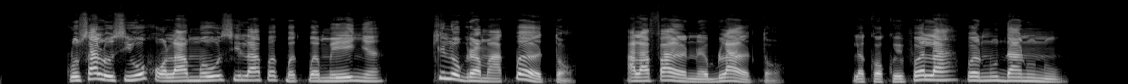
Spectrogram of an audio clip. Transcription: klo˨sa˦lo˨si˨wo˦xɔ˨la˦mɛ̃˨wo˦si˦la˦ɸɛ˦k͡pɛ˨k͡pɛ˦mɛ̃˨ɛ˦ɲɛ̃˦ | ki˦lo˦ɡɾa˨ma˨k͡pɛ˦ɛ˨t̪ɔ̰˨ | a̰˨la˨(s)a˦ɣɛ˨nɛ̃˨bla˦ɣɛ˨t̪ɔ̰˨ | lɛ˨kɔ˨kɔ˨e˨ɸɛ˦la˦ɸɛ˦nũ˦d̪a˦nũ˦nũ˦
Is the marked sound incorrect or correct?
incorrect: f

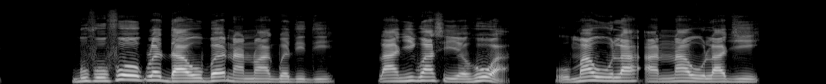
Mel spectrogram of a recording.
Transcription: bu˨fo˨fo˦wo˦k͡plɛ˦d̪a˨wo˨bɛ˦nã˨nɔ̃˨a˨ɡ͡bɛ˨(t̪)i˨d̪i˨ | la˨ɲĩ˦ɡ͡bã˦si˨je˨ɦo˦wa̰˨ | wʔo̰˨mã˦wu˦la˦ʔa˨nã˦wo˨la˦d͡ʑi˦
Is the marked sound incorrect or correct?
incorrect: d̪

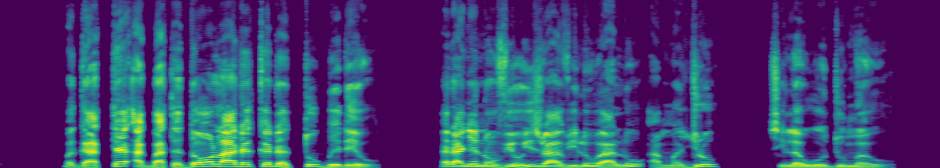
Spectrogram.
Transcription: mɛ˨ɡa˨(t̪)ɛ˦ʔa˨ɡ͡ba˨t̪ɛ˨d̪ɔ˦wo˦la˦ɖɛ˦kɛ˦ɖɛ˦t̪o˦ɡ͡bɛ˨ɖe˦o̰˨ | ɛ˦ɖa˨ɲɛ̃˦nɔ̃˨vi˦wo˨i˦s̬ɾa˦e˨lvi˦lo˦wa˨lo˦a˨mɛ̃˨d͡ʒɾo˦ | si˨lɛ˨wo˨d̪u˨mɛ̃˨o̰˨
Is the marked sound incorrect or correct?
correct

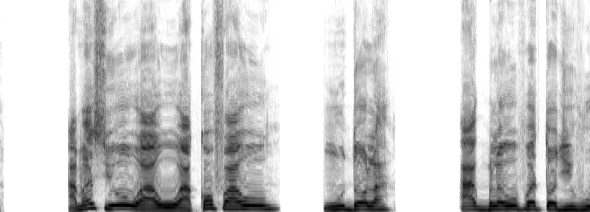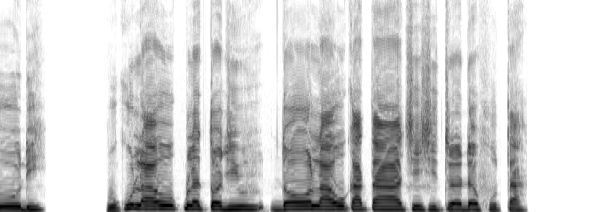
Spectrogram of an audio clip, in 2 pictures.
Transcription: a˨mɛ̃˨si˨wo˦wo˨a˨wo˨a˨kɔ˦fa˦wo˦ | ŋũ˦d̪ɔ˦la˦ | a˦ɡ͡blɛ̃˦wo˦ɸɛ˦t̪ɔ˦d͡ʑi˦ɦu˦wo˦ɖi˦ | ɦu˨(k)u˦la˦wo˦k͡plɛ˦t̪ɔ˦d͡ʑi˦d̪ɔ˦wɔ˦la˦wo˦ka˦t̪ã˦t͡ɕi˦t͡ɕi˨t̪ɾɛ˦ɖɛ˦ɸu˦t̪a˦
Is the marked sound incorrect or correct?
correct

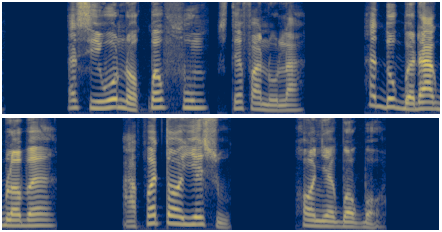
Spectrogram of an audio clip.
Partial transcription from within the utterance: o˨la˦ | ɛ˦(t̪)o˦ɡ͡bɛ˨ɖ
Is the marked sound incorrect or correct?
incorrect: d̪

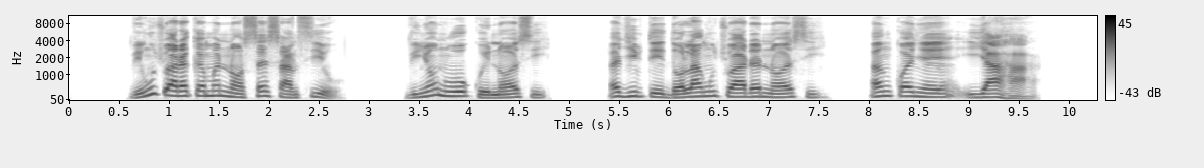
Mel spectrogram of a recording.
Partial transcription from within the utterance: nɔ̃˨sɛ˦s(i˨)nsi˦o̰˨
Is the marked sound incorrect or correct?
incorrect: a˨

